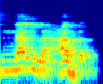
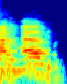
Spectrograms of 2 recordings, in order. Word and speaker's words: نلعب: نلعب. yeah نحن نلعب كرة القدم. yeah you can pronounce it one by one no problem. you can say the first part is نل نل then you say عب.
